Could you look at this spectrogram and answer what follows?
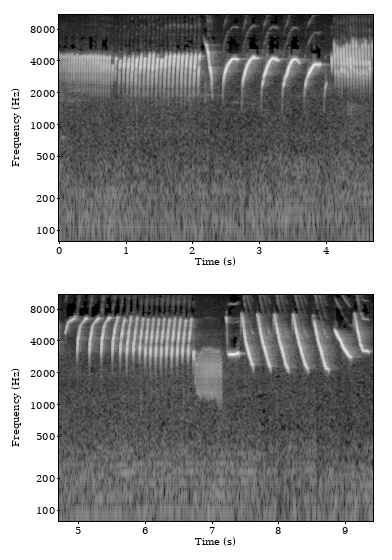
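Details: Belgian canary singing a training song: loud, fast trilled phrases of repeated high notes, switching between steady buzzy trills and rows of downslurred whistles, with a brief lower rasping note near the end.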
